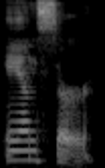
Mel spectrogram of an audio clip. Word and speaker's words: answer: the word two and in the word answer answer we do not say answer and Sir okay um the x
